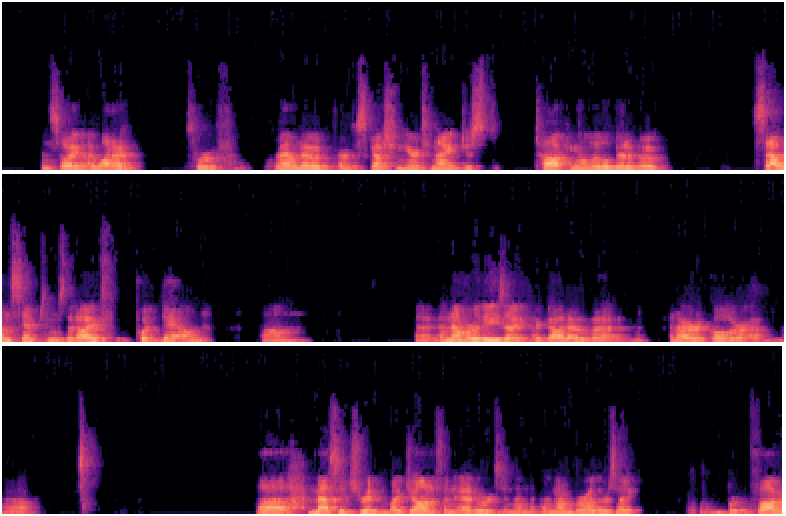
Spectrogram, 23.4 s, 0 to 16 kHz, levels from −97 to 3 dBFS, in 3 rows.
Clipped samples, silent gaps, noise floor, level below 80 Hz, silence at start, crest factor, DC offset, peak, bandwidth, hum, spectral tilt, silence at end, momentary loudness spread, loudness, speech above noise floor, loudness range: under 0.1%; 1.51-1.55 s, 9.98-10.02 s, 10.28-10.32 s, 10.95-10.99 s, 11.55-11.63 s; -83 dBFS; -58 dBFS; 0.4 s; 20 dB; under 0.1%; -2 dBFS; 10 kHz; none; -6.5 dB/octave; 0 s; 15 LU; -21 LUFS; 63 dB; 5 LU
